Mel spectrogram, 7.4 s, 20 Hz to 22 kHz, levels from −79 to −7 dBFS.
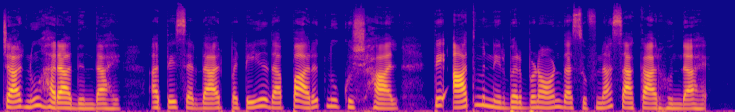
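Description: No audible technical faults turn up anywhere in this speech recording.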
